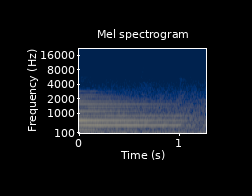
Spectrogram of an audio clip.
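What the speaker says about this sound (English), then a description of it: "So try and pluck that single string." A single acoustic guitar string plucked once at the second fret, a clean note ringing and slowly fading over about a second, close and quiet with no talk.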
